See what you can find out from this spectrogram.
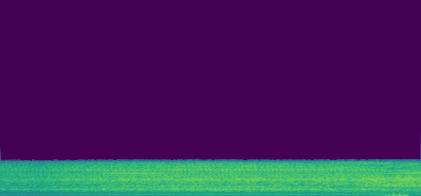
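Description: Even, high-pitched whir holding steady speed with a faint low hum underneath; the motor runs smoothly and sounds healthy.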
